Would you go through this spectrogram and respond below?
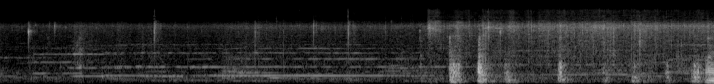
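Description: Mustard seeds and garlic crackle in hot mustard oil with sparse, quiet pops at first, then turn busier and louder with dense sizzling snaps.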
